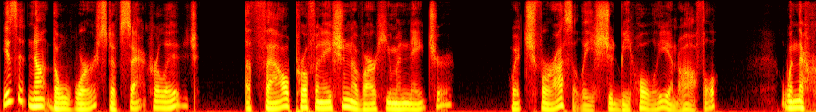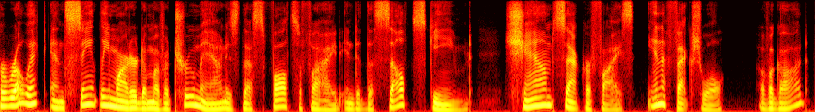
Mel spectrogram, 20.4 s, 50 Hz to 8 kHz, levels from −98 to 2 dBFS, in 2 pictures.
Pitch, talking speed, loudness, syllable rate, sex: 120 Hz, 140 wpm, -22 LUFS, 4.2 syllables/s, male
